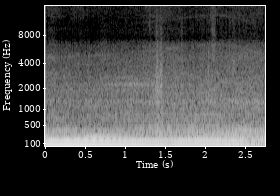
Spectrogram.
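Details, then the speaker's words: 2013 Ram 3500 6.7L Cummins driving after the locked-up fan clutch repair, coolant at 112; before, it roared like a jet even when cold. Now a low, steady cruising rumble with no fan roar means the fan clutch disengages normally. "There, now we can drive this thing around without it sounding like a jet taking off."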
